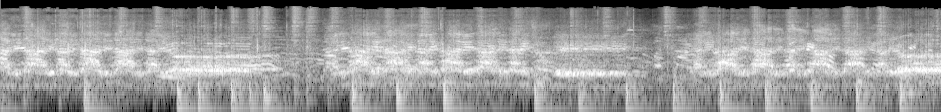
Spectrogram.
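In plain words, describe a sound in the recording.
Young men shout and sing right beside the microphone.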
